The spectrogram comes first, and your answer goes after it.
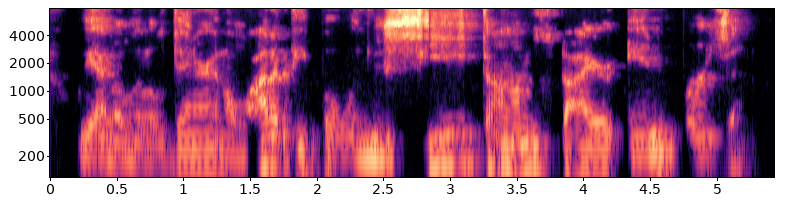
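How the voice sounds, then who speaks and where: A man with a plain, everyday voice, medium pitch and lively intonation, at a moderate pace with hardly any pauses. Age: 60s. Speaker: political talk show host. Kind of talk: casual political talk.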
